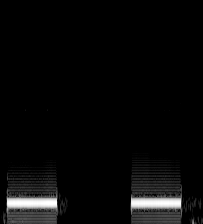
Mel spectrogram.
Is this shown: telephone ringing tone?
yes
